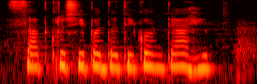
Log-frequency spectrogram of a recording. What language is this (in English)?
Marathi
